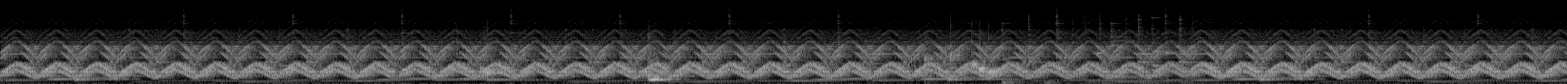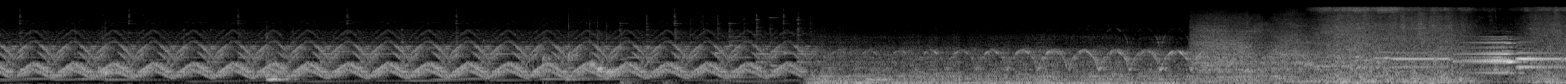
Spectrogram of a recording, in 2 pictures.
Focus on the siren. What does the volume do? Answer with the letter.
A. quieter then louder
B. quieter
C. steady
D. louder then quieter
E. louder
C.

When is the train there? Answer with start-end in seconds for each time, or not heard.
28.7-31.2.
